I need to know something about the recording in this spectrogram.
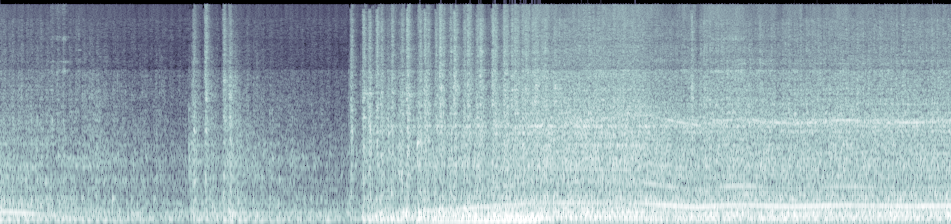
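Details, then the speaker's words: Argo that wouldn't start after sitting all winter, fixed with an upgraded carb and a replaced faulty fuse feeding the fuel solenoid: catches after a few cranking bursts, then a steady, even idle with no misses; normal idle. "Oh, you don't know how good that sounds. Good God."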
